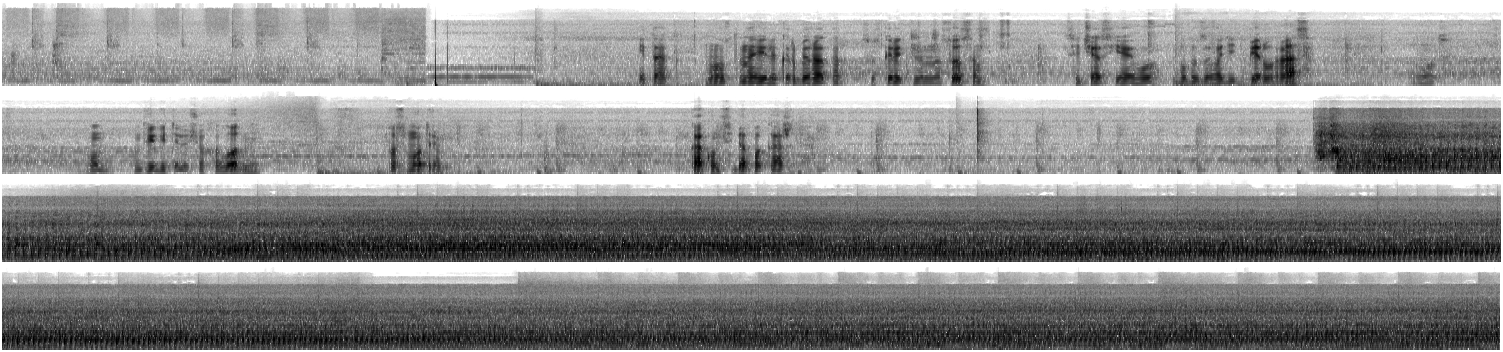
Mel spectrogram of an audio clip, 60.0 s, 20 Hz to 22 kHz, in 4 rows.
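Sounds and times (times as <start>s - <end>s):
motorcycle engine starting and idling: 11.7s - 13.5s, 28.1s - 59.9s.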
